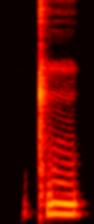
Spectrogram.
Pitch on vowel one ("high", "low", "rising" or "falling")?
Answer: high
